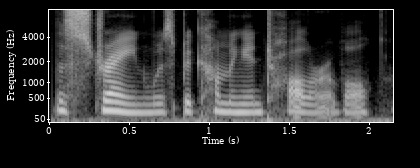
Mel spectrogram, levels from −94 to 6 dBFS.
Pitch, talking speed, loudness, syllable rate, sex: 185 Hz, 140 wpm, -21 LUFS, 5.4 syllables/s, female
